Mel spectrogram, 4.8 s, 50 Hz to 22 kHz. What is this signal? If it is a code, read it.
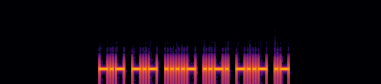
Morse code, heard as a keyed tone, about 34 wpm, 700 Hz. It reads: KK4FXA
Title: USA Call Signs Repeated 2x 35wpm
